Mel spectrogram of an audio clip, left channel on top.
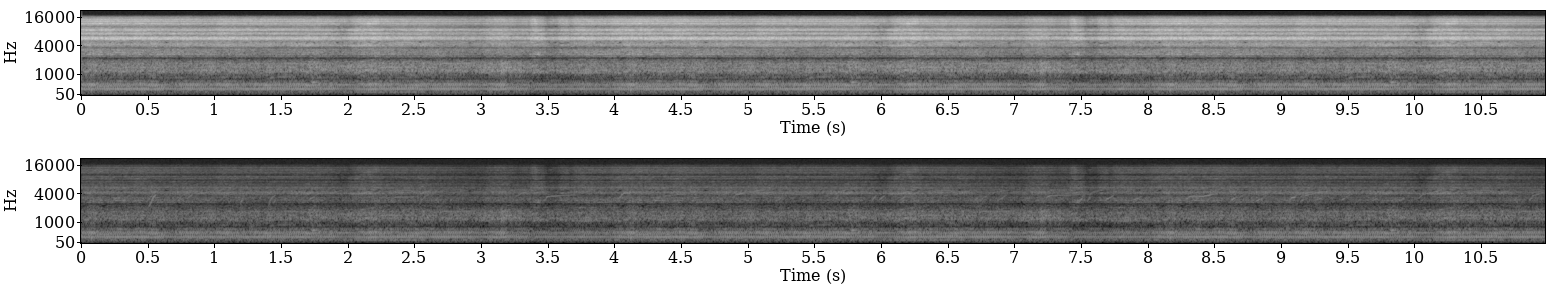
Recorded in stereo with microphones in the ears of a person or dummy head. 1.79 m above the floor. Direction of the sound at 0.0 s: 75° left (ahead or behind).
